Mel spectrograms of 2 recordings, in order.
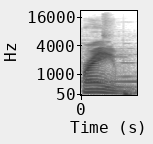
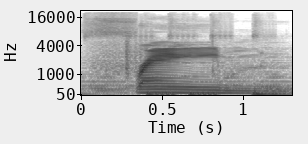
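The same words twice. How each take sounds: First: It is said in a normal voice. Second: It is yelled in Terezi's weird, annoying voice.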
